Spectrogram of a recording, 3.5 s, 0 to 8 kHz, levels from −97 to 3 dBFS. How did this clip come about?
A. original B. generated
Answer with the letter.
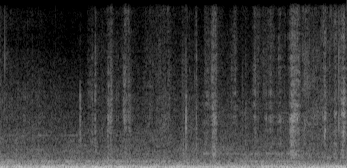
A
